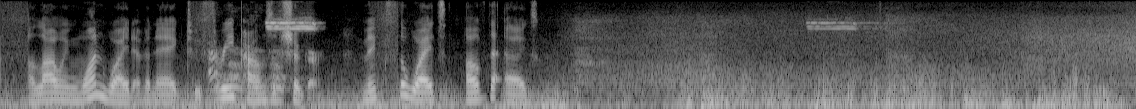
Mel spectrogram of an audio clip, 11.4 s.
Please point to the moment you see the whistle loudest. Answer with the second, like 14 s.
3 s.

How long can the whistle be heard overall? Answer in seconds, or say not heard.
2 s.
